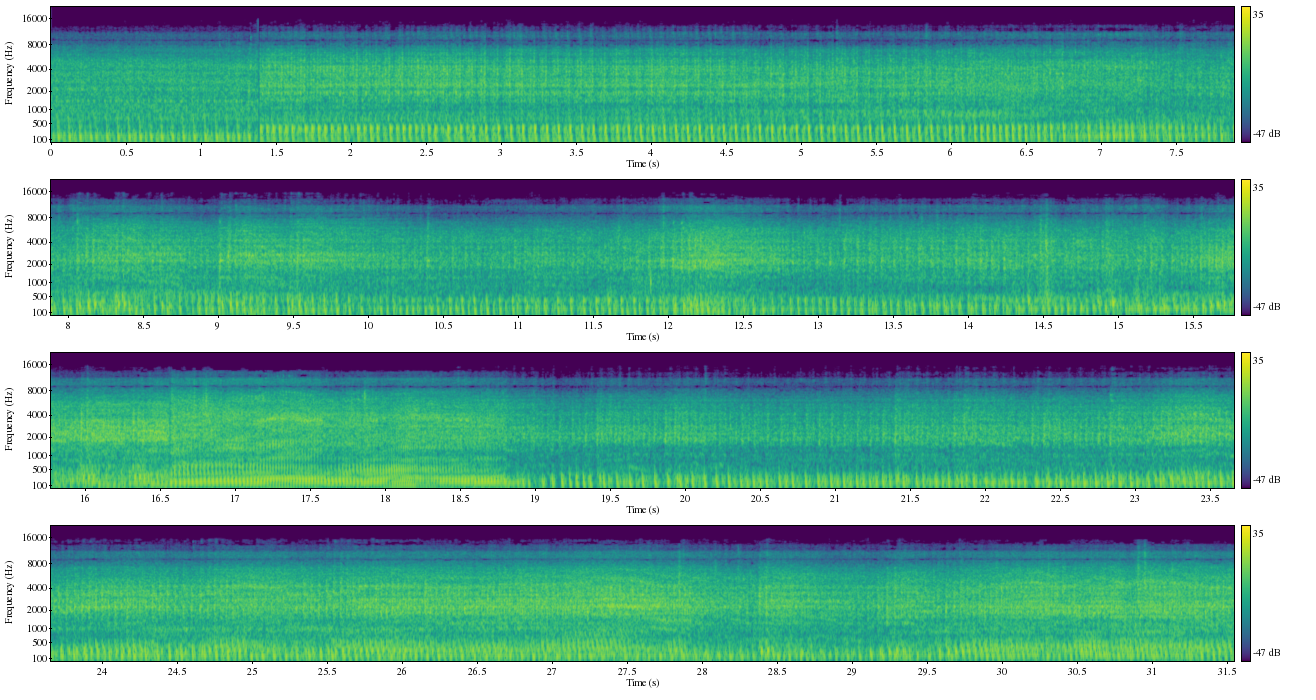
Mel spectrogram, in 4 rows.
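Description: Honda CRF300L's single-cylinder four-stroke engine running steadily, its pitch wavering up and down about two thirds of the way through as the throttle is worked, then pulling away over gravel near the end.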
